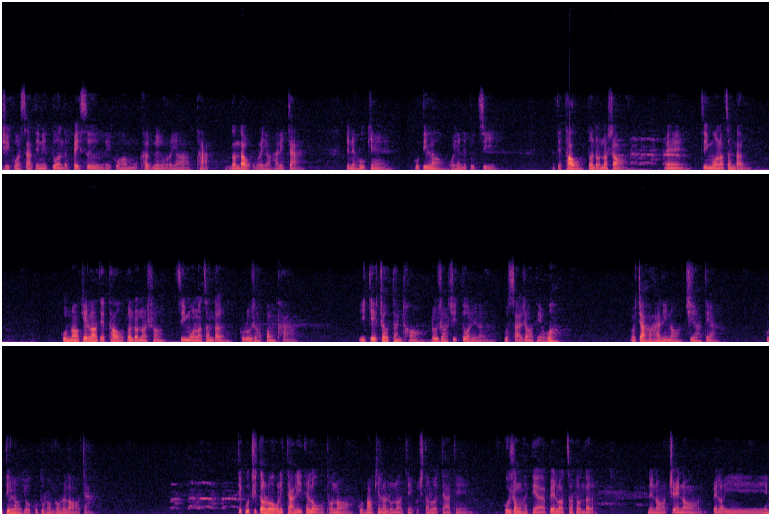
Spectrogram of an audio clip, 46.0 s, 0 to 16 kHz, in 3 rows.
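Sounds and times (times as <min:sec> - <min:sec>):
man speaking: 0:00.0 - 0:06.1, 0:06.9 - 0:10.0, 0:11.0 - 0:12.6, 0:13.2 - 0:15.1, 0:16.6 - 0:21.3, 0:22.5 - 0:26.6, 0:27.9 - 0:29.8, 0:30.6 - 0:32.6, 0:35.4 - 0:42.6, 0:43.6 - 0:46.0
rooster crowing: 0:12.2 - 0:13.8, 0:34.0 - 0:35.7, 0:42.4 - 0:43.8
person talking loudly: 0:13.3 - 0:15.0, 0:44.1 - 0:46.0.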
